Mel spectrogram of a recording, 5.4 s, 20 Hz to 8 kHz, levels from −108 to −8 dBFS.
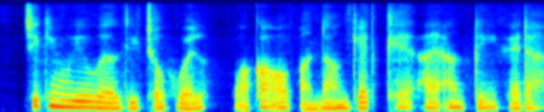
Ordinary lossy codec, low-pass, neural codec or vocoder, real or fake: none; 7.2 kHz; codec, 16 kHz, about 1 kbps, DyCAST, with the encoder's durations; fake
